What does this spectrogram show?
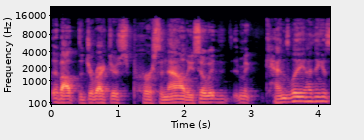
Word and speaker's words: Mackenzie: So Mackenzie, I think is how you say his name. Let me look real fast. Yeah, Mackenzie, who's the director.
